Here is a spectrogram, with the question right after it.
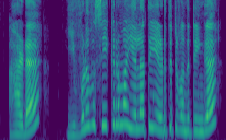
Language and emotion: Tamil, surprised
